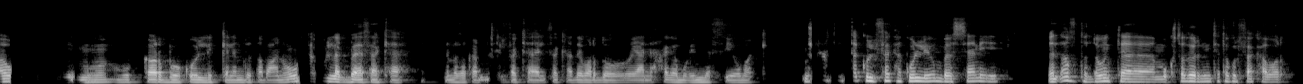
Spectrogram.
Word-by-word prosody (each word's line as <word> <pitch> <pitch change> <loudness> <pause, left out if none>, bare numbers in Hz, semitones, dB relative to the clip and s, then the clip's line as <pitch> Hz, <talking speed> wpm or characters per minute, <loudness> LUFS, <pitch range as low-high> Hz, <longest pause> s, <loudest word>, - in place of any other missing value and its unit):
و 135 - +6 1.1
والكارب 110 +1 +3
وكل 105 0 +2
الكلام 105 -1 -2
ده 105 - -3
طبعًا. 100 0 -2
وبتاكل 135 +3 -1
لك 120 - +7
بقى 110 0 +5
فاكهة، 105 -2 -1 0.4
إحنا 105 - -7
ما 105 - -2
ذكرناش 100 +2 -4
الفاكهة، 105 -2 -2
الفاكهة 100 +1 -6
دي 105 - 0
برضه 100 -1 -2
يعني 100 0 -2
حاجة 105 -3 -2
مهمة 100 +1 -2
في 100 0 -10
يومك. 100 -1 -5 0.3
مش 135 - -2
شرط 180 -3 -17
تاكل 180 -3 +3
فاكهة 165 -3 0
كل 155 +1 +5
يوم، 150 0 +2
بس 135 0 +1
يعني 135 -2 -1 0.4
الأفضل 160 -1 +2
لو 135 +2 +4
أنتَ 125 -5 +3
مقتدّر 130 +4 +3
إن 135 - 0
أنتَ 135 +3 -3
تاكل 140 -2 -1
فاكهة 120 - -1
برضه. 115 0 -3
110 Hz, 180 wpm, -23 LUFS, 100-135 Hz, 1.1 s, لك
